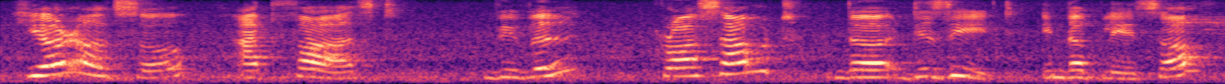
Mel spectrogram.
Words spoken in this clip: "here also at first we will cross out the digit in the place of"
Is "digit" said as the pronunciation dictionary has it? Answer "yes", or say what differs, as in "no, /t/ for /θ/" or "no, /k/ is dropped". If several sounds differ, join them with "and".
no, /z/ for /dʒ/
